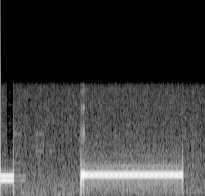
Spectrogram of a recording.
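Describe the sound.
Telephone call-transfer tones on a line: one short steady beep, a silent pause, then a single long unbroken tone of about two seconds that stops abruptly, heard alone.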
